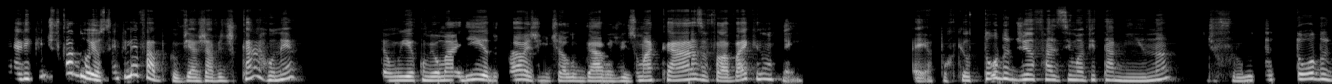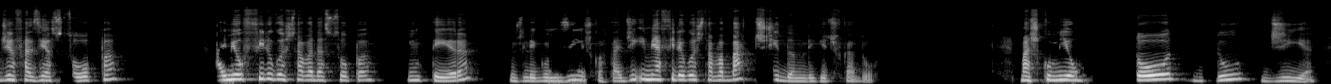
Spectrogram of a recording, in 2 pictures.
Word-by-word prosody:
É, 250 - +1
liquidificador. 370 - +3
Eu 215 -5 +9
sempre 280 - -2
levava 410 - +3
porque 175 - -7
eu 155 - +1
viajava 165 +2 -1
de 165 +1 -7
carro, 265 - 0
né. 255 - 0 0.8
Então 180 -1 -2
eu 185 - +2
ia 185 0 +5
com 195 +1 -1
meu 185 0 +4
marido, 195 +1 +2
tal. 215 +3 +2
A 210 - +3
gente 170 -1 -8
alugava 160 -1 0
às 145 - -5
vezes 155 -3 -3
uma 185 +1 +1
casa. 205 +3 +2
Eu - - -8
falava: 165 -4 0
"Vai 235 +6 +4
que 250 -1 -3
não 245 -1 +1
tem". - - -9 1.1
É, - - -3
porque - - -13
eu 180 - 0
todo 255 +9 +1
dia 225 +2 +2
fazia 215 -2 -2
uma 205 - +1
vitamina 195 - -2 0.3
de - - -17
fruta, 185 +5 -7 0.2
todo 245 -1 +3
dia 205 +2 +1
fazia 195 -2 -1
sopa. 185 +6 -4 1.0
Aí, 205 - +4
meu 235 +1 +8
filho 245 +2 0
gostava 220 -3 -1
da 195 - -1
sopa 195 +1 -6 0.3
inteira, 195 - 0 0.3
uns 160 -2 -7
legumezinhos 160 +5 -3
cortadinhos, 155 - -5
e - - +4
minha 220 -1 +6
filha 220 -1 +1
gostava 210 -2 -1
batida 210 -5 -3
no 150 0 -4
liquidificador. 145 - -8 1.4
Mas 195 -1 +2
comiam 195 -1 +2 0.4
todo 215 0 +4
dia. 155 0 -4
195 Hz, 150 wpm, -19 LUFS, 175-225 Hz, 1.4 s, Eu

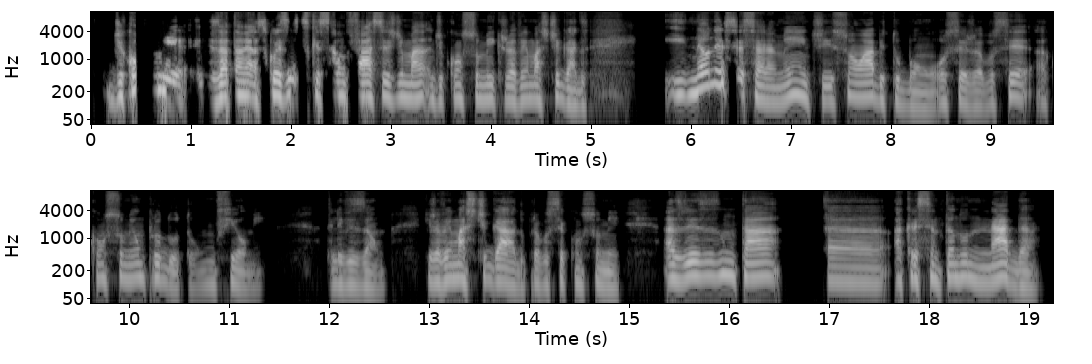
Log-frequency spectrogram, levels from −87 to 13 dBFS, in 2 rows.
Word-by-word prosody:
De 160 0 +1
co 220 - +8 0.2
comer 195 -9 +6 0.2
exatamen 160 +5 +6
as 150 - +1
coisas 180 +1 +4
que 170 - -1
são 165 +1 -1
fáceis 160 -1 +6
de 155 - -3
ma 150 0 +2
de 135 0 -8
consumir 140 0 -5
que - - -12
já 135 -1 0
vem 135 +2 -5
mastigadas, 125 -6 -3 0.8
e 175 -1 -3
não 225 +9 +5
necessariamente 150 - -1
isso 130 +5 -8
é - - -1
hábito 140 -5 +2
bom. 100 -3 -9
Ou 120 +3 -7
seja, 105 -4 -6
você 150 +9 -5
a - - -13
consumir 140 -1 -9
um 145 - -6
produto, 105 -9 -9
um 100 +2 -16
filme, 95 -4 -11 0.6
televisão, 100 -4 -9 0.4
que - - -10
já 120 - -2
vem 130 +3 -3
mastigado 125 -7 0
pra - - -10
você - - -10
consumir, 95 -4 -11 0.4
as 135 -1 0
vezes 155 +1 -1
não 165 0 -2
está, 150 +1 +2 0.5
hã, 120 -2 -6
acrescentando 140 +2 -4
nada 120 - +3
135 Hz, 150 wpm, -23 LUFS, 115-155 Hz, 0.8 s, co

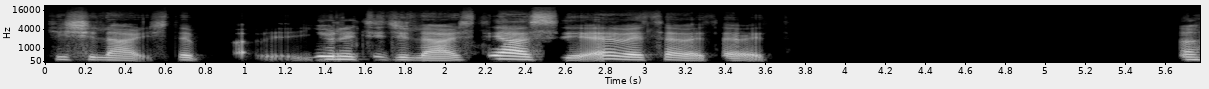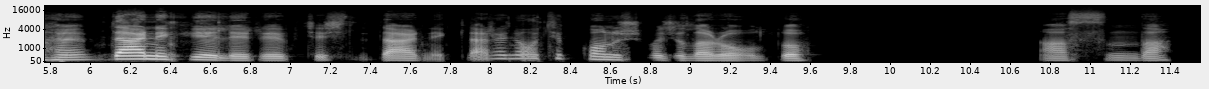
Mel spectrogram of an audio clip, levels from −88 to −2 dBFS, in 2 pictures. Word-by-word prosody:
kişiler, 175 -6 0
işte 165 - -4
ı - - -6 0.4
eee, 410 -5 -17
yöneticiler, 170 -8 +2
siyasi. 195 -3 +4
Evet, 190 -7 +4
evet, - - +1
evet. - - -2 2.1
I 185 - 0
hı, 175 +1 -5
dernek 225 -3 +6
üyeleri, 140 -6 -2
çeşitli - - -15
dernekler, 145 -2 -4
hani, 250 0 -8
o - - -6
tip 260 -1 -17
konuşmacılar 150 - -5
oldu. 125 +2 -5 1.1
Aslında. 140 0 -11
170 Hz, 110 wpm, -22 LUFS, 140-200 Hz, 2.1 s, dernek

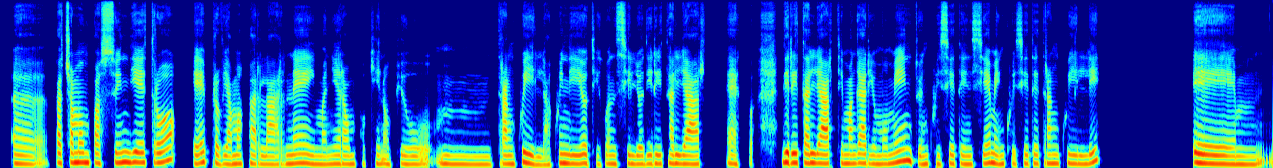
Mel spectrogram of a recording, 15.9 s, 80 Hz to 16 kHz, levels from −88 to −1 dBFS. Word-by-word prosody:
ehm, 180 -1 -2
facciamo 205 +1 +3
un 205 0 +5
passo 200 0 -3
indietro, 210 +3 +3 0.2
e 190 +4 +1
proviamo 180 -3 -2
a - - -5
parlarne 180 +1 -1
in 175 -2 0
maniera 175 +1 -2
un 175 - -2
pochino 175 +1 -6
più, 175 +1 -5 0.3
mhmm, 170 -2 -3
tranquilla. 175 -3 +1
Quindi 190 +1 +2
io 185 +1 +2
ti 170 - -13
consiglio 180 0 -2
di 180 +1 -2
ritagliar 180 -1 +1 0.3
ecco, 175 -5 -6 0.3
di 210 0 +7
ritagliarti 195 -1 +3
magari 185 0 0
un 175 - -1
momento 205 +4 +2
in 175 +1 -1
cui 175 - -8
siete 180 +1 -5
insieme, 190 +3 0
in 180 - -1
cui - - -9
siete 185 0 -5
tranquilli 185 +2 -1 1.2
ehm, 175 -4 +4
180 Hz, 140 wpm, -22 LUFS, 175-195 Hz, 1.2 s, di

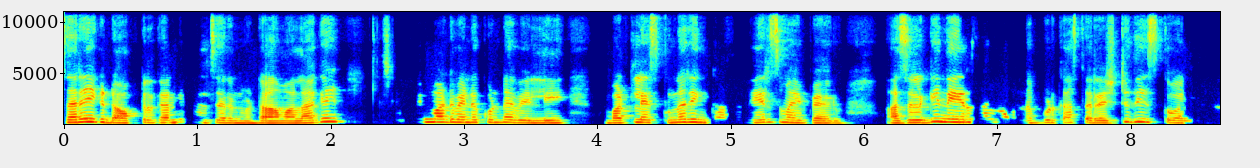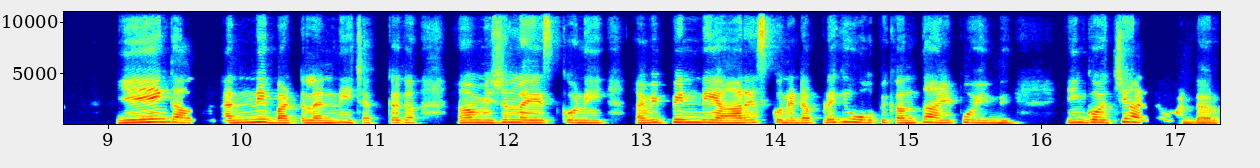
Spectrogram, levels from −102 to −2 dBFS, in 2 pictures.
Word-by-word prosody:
సరే 260 +4 +6
ఇక 280 - 0
డాక్టర్ 225 +2 +1
గారిని 245 +3 0
పిలిచారు 230 -2 -4
అన్నమాట, 195 -1 -1
ఆమలాగే 215 +11 +3 0.4
చెప్పిన 290 -10 -7
మాట 280 - +2
వినకుండా 260 0 -1
వెళ్లి, 220 0 0 0.4
బట్టలేసుకున్నారు 255 +3 +1
ఇంక 245 - -10 0.3
నీరసం 265 +1 -2
అయిపోయారు. 215 -3 -1 0.4
అసలకి 245 +8 +1
నీరసంగా 280 0 +1
ఉన్నప్పుడు 240 +2 -7
కాస్త 250 -2 -5
రెస్ట్ 220 +8 -4
తీసుకోవాలి 230 -8 -3
కదా! - - -61 0.7
ఏం 285 +3 +8
కాకుండా 235 -3 0 0.2
అన్ని 255 +5 +3
బట్టలన్నీ 225 +2 +1
చక్కగా 235 +2 -5 0.4
ఆహ్, 245 +1 +4
మెషిన్‌లో 245 +2 +1
ఎసుకొని 230 0 -3 0.4
అవి 235 +3 +2
పిండి 255 -1 +3 0.2
ఆరేసుకునేటప్పుడికి 240 +2 0
ఓపికంత 235 -1 -2
అయిపోయింది. 235 -5 -2 0.5
ఇంకొచ్చి 255 +2 0
అడ్డం 240 -2 -6
పడ్డారు, 185 -1 -2
240 Hz, 130 wpm, -22 LUFS, 225-260 Hz, 0.7 s, ఏం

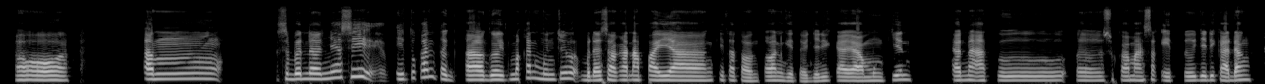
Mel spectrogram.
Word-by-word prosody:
Oh. 205 0 +5 0.8
Mmm, 250 +1 +1 0.5
sebenarnya 255 +3 +2
sih 360 -1 0 0.2
itu 245 +2 -3
kan 340 +2 0
teg 235 -7 -2 0.2
algoritma 215 +2 +4
kan 295 -1 -2
muncul 260 +3 -2
berdasarkan 205 +1 +1
apa 205 0 +2
yang 195 -1 +3
kita 200 -1 -8
tonton 175 +3 -1
gitu, 160 -2 -5
jadi 155 +5 -3
kayak 175 -2 +3
mungkin 180 +5 -3 0.4
karena 195 -1 0
aku, 190 0 -7 0.7
eee, 185 -1 -3
suka 190 -1 -4
masak 195 +1 -4
itu 185 +1 -4
jadi 195 +1 -2
kadang, 200 +4 +2
205 Hz, 130 wpm, -23 LUFS, 190-245 Hz, 0.8 s, Oh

